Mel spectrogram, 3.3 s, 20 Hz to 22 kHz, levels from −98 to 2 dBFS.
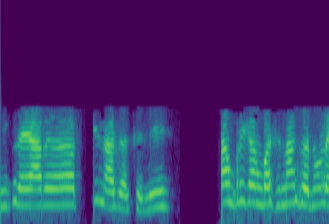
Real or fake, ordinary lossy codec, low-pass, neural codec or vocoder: real; MP3, 24 kbps; 3.6 kHz; none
